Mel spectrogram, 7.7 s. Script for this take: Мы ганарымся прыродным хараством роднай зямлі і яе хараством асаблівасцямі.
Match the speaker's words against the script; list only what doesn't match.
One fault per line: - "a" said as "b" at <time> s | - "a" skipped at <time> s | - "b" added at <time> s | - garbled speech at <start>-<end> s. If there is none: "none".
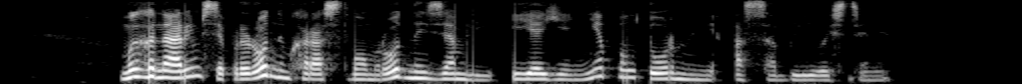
- "хараством" said as "непаўторнымі" at 4.4 s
